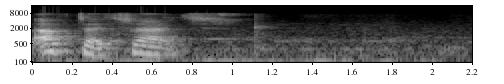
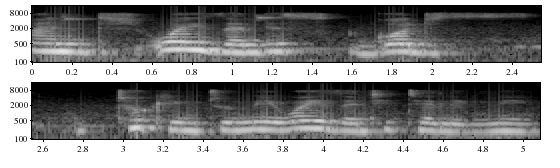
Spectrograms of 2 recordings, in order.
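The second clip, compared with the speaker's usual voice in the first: usual speaking voice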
